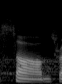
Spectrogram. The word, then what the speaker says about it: Psalms: The Psalms come from the etymology, the root of the word Psalms, psalms, right? So the P is silent, but it's pronounced Psalms.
